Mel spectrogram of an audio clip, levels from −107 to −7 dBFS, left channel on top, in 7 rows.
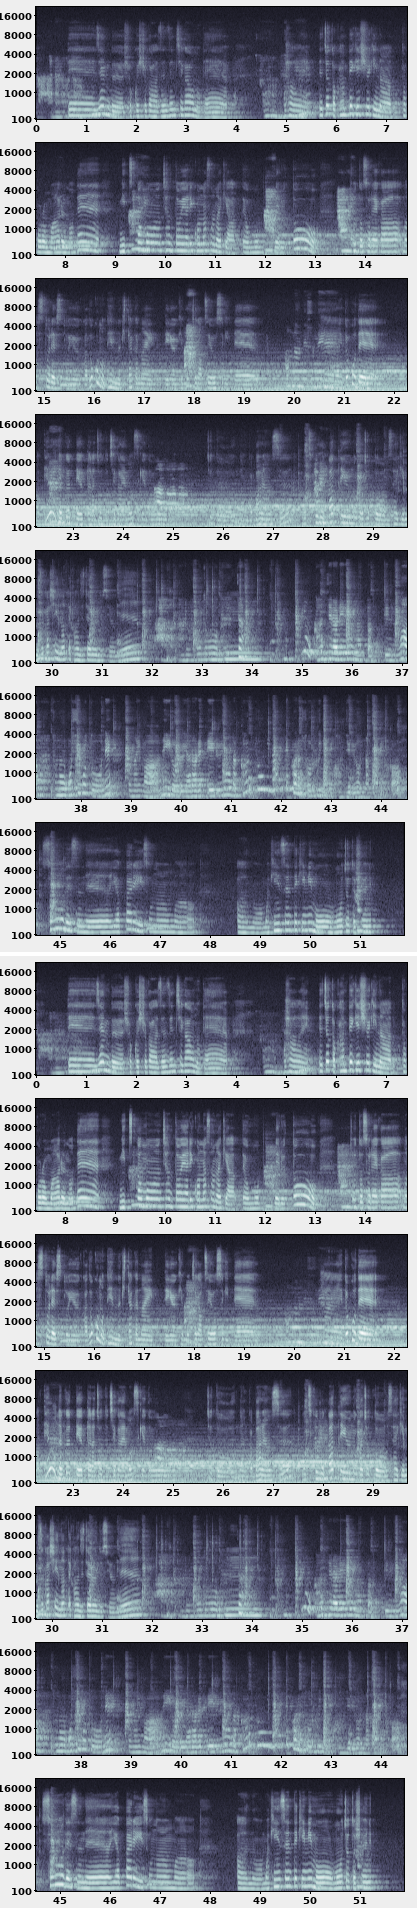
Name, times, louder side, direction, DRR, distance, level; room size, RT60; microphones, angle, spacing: voice 1, 0.0-1.4 4.5-5.5 7.8-8.6 9.3-9.7 12.0-12.3 13.4-13.9 15.3-15.6 17.8-18.1 19.8-21.0 21.3-21.7 22.5-22.9 24.6-25.5 26.2-26.9 27.8-28.2 29.7-30.0 32.0-34.0 34.4-34.7 35.0-44.4 46.7-47.2 50.9-51.1, left 2 dB, 45° left, 2 dB, 4.8 m, -30 dB
voice 2, 0.6-3.9 5.0-8.7 9.1-13.2 13.7-19.3 20.6-21.7 22.3-25.1 25.7-31.8 33.5-34.2 44.7-47.8 48.6-51.2, right 2 dB, 45° right, 8 dB, 1.9 m, -25 dB
sound 1, 10.3-29.2, right 2 dB, 60° right, 6.4 m, -26 dB
sound 2, 27.1-27.7 28.0-28.3 28.7-28.8 29.2-30.4 30.8-30.9 31.3-32.5 32.8-33.5 33.8-34.6 34.9-35.0 35.4-35.5 35.8-37.5 37.8-39.5 39.8-41.5 41.8-45.4, equal, 5° right, 4.2 m, -36 dB
22.5 x 20.5 x 8.8 m, 0.84 s
head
